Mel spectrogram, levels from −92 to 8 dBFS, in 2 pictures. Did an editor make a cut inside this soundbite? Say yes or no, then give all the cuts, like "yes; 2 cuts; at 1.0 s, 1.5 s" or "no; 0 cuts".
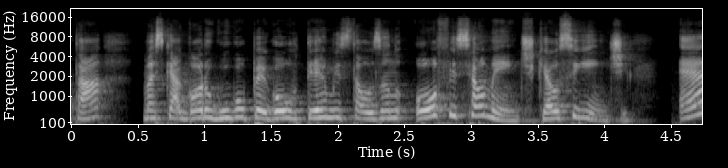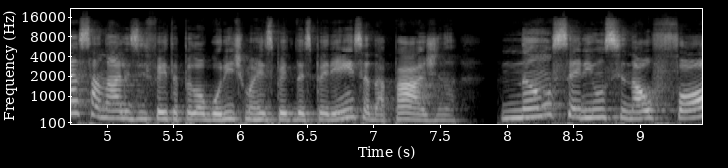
no; 0 cuts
